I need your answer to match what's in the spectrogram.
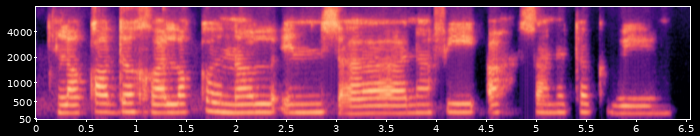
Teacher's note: Make sure to prolong the fee for a minimum of 3 seconds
